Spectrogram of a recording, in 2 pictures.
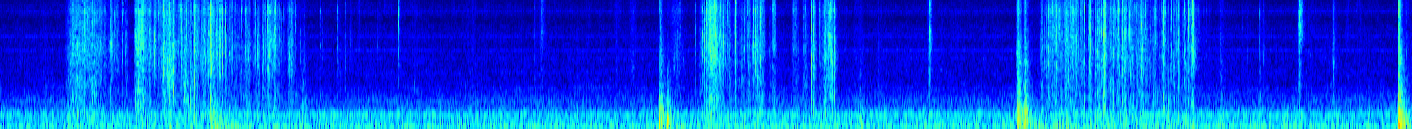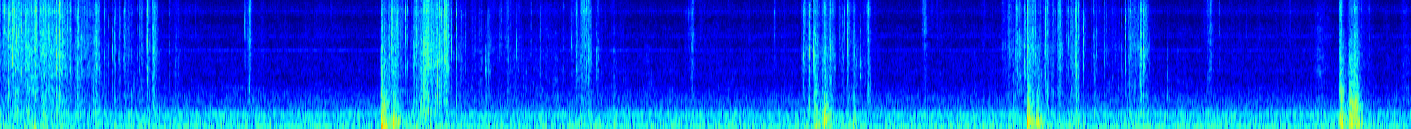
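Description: Paper or plastic crinkling and rustling in short bursts every few seconds as adhesive labels are handled, some bursts starting with a sharp click. A steady low hum runs underneath.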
